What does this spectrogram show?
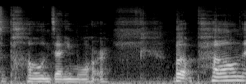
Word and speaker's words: pwned: says opponent anymore but pone is like own so it's like so it's kind of like own sn to dominate i know right pawn is so two thousands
